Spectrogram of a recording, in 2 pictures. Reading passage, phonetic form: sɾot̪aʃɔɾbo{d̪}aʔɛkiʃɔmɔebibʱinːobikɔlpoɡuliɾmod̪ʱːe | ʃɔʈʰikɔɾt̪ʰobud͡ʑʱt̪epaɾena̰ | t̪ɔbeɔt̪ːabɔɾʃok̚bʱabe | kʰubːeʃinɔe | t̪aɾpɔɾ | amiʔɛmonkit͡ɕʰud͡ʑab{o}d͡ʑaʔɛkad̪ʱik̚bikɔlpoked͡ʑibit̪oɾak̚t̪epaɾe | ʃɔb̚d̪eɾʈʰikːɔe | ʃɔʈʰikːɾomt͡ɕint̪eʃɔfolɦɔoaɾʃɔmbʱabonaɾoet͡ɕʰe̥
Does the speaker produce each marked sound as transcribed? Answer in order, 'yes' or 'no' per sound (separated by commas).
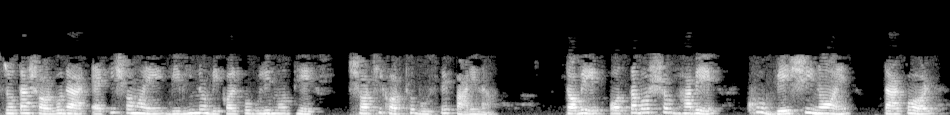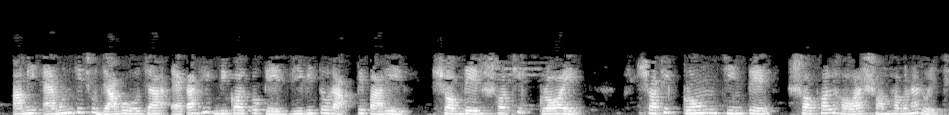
yes, yes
